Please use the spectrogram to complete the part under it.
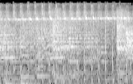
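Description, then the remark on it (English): A helicopter flying, its rotor beating in a fast, steady chop over a loud, droning engine whine. No one speaks. “And then the Genevan Heathen and Mouth fly out the cave in a helicopter.”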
